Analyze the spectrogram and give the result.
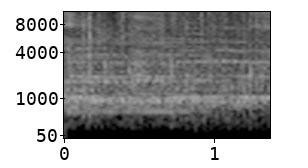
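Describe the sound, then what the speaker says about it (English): An audience at an awards ceremony claps and cheers, with a dense wash of applause and a few sharper claps standing out. "with the awesome cheering section"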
